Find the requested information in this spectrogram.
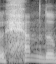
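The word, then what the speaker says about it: الحمد: সূরা ফাতিহার ওখানে আলহামদু বলি, আলহামদু বড় হাইন উচ্চারণ করতে হবে, তেমনিভাবে আলামিন, ওখানে হামজা আইনে উচ্চারণ করি, অশুদ্ধ উচ্চারণ হয়, আমরা আইনের উচ্চারণ করব আলামিন।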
